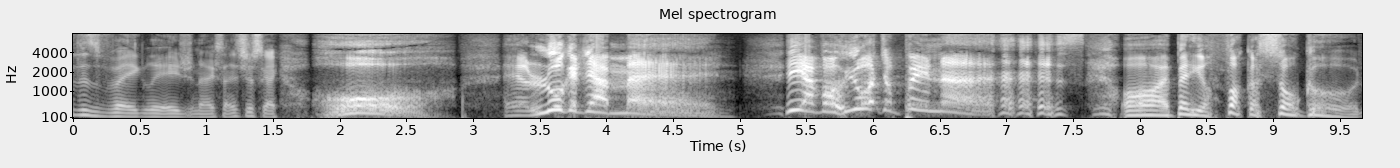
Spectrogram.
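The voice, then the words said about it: Exaggerated vaguely Asian accent. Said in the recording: “I do this vaguely Asian accent”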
